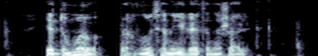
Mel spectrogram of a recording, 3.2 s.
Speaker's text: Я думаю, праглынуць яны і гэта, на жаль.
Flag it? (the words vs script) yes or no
no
